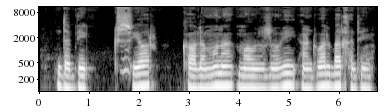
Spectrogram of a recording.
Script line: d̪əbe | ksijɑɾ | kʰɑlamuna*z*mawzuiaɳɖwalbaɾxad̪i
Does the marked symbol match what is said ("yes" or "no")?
no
